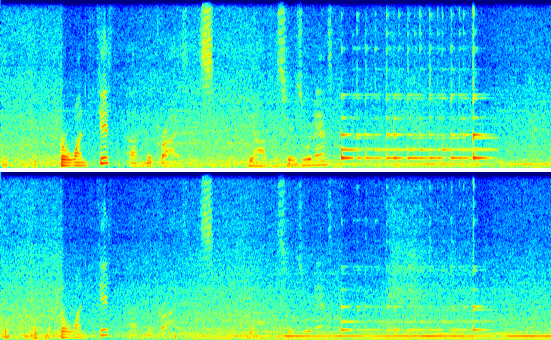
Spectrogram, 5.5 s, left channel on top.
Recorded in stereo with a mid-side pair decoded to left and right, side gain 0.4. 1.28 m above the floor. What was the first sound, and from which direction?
A man speaking, 50° left.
